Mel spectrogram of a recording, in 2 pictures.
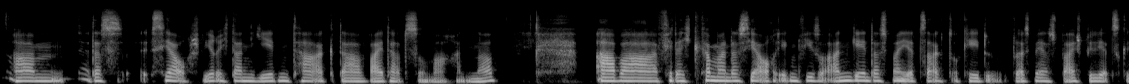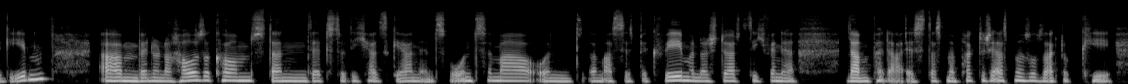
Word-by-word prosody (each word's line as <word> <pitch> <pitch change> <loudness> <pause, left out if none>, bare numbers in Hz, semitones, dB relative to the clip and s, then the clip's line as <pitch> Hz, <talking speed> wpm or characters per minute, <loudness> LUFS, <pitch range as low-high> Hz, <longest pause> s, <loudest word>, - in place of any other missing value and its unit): Ähm, 155 +5 +1 0.2
das 165 - -1
ist - - -4
ja 175 -3 +4
auch - - -3
schwierig, 165 -3 -2
dann 160 -1 +1
jeden 155 +2 -1
Tag 155 -1 -2
da 70 -1 0
weiterzumachen, 70 - -2
ne? 155 +7 0 1.0
Aber 160 -2 +4
vielleicht 155 -3 -2
kann 190 - +3
man 170 -1 +4
das 165 -4 +2
ja 175 - +2
auch - - 0
irgendwie 170 0 -1
so - - -1
angehen, 175 +2 +2
dass 165 -4 -2
man 85 - +3
jetzt 75 -1 -1
sagt, 145 - -3
okay, 145 +1 -2
du - - -7
du - - -2
hast 145 -3 -2
mir 160 -2 0
das 140 -3 -3
Beispiel 145 -1 -2
jetzt 150 - -2
gegeben, 190 - +2 0.5
ähm, 165 -1 +5
wenn 155 0 +2
du 160 - +3
nach 150 -2 -1
Hause 185 +2 +4
kommst, 175 -2 +2
dann 155 0 +2
setzt 150 -1 -4
du - - -3
dich 155 -4 -7
halt's 140 - -3
gerne 150 +1 -1
ins - - -4
Wohnzimmer 170 -1 +1
und, 140 -2 -2
äh, 150 - -1
machst 150 -2 -2
dir's 140 -1 -6
bequem 180 +7 +3
und 160 - +1
dann 155 0 0
stört's 160 +1 -2
dich, 145 - -6
wenn 165 -1 +1
'ne 150 -2 0 0.5
Lampe 150 +2 +4
da - - -2
ist. 130 +4 -4
Dass 150 -3 -2
man 145 -2 0
praktisch 175 +2 -1
erst 170 - +1
mal 180 -2 +4
so 170 0 +1
sagt: 145 -1 0
„Okay, 70 -2 -4
155 Hz, 190 wpm, -25 LUFS, 145-170 Hz, 1.0 s, ähm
